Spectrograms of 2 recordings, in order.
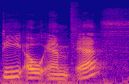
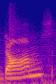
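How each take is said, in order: First: Each letter is said separately. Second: It is said as a single word.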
